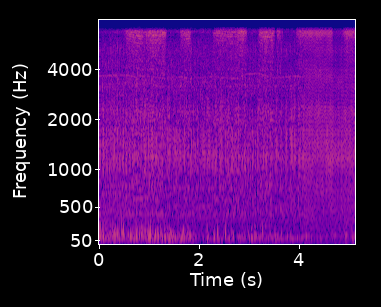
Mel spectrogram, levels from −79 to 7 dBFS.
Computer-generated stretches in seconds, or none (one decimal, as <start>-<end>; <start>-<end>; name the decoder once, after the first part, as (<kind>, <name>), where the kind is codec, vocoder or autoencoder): 4.1-5.1 (vocoder, Vocos)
